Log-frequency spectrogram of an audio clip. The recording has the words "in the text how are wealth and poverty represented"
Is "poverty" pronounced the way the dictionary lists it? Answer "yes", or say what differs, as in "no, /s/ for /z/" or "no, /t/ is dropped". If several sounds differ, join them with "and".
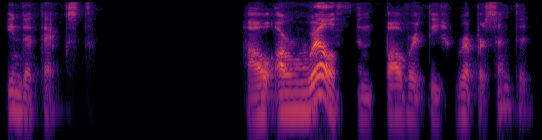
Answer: yes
